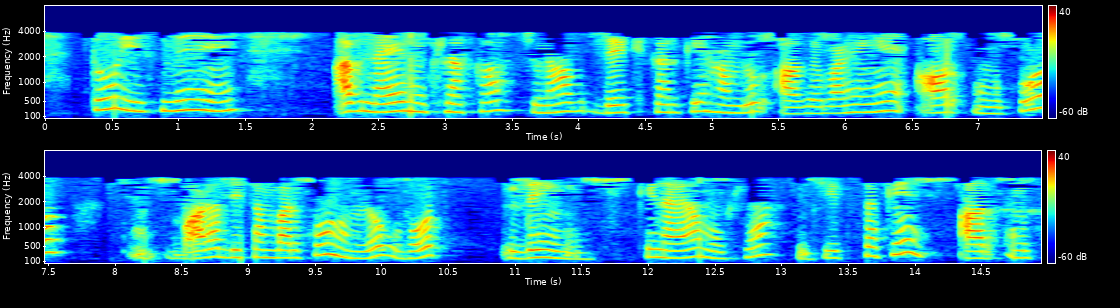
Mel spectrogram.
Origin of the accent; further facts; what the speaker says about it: Fatehpur, Bihar, India; घर फतेहपुर, पंचायत मकरौता, प्रखंड करार ससुराल, जिला नालंदा की निवासी हूँ।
